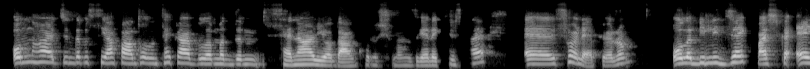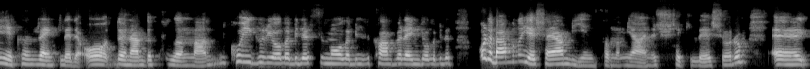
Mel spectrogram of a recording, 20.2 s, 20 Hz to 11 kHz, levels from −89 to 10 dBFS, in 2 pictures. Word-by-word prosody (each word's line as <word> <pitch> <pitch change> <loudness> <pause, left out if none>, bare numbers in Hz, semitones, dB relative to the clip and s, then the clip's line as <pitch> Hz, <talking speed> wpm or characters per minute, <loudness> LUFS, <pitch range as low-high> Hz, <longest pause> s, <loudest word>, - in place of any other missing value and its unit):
Onun 245 +3 +1
haricinde 255 -2 -2
bu 245 - -11
siyah 235 -2 -3
pantolonu 215 -1 0
tekrar 230 -2 0
bulamadığım 190 -2 -4
senaryodan 165 -6 +2
konuşmamız 150 -2 -16
gerekirse, 160 +9 -4 0.5
eee, 195 +1 +1
şöyle 240 0 -1
yapıyorum, 195 +9 -5 0.5
olabilecek 235 +3 +2
başka 200 0 +2
en 235 - +3
yakın 190 -1 -3
renkleri, 165 -3 +2
o 180 0 +2
dönemde 170 -2 +3 0.2
kullanılan, 155 0 -2
koyu 275 -4 -1
gri 235 0 -2
olabilir, 220 0 0
füme 215 -2 -5
olabilir, 200 0 -2
kahverengi 195 -2 +1
olabilir. 205 +4 -7 0.4
Bu - - +5
arada 370 -5 +5
ben 250 0 +8
bunu 275 +2 -8
yaşayan 200 -4 +5
bir 180 - -11 0.2
insanım, 150 +1 -11
yani, 150 0 -2
şu 160 - -9
şekilde 150 -2 -7
yaşıyorum. 170 - -2 0.4
Eee, 180 -1 +3
195 Hz, 120 wpm, -22 LUFS, 175-230 Hz, 0.5 s, ben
